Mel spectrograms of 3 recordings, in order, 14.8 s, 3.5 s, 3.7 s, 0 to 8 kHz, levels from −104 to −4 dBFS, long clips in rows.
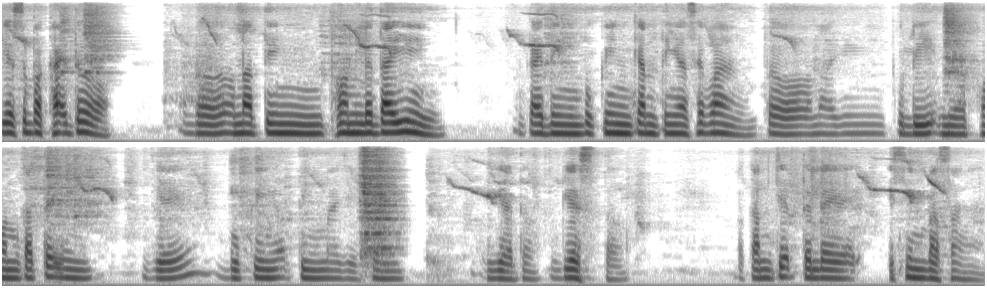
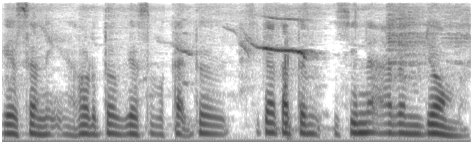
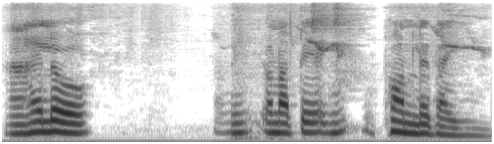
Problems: none marked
